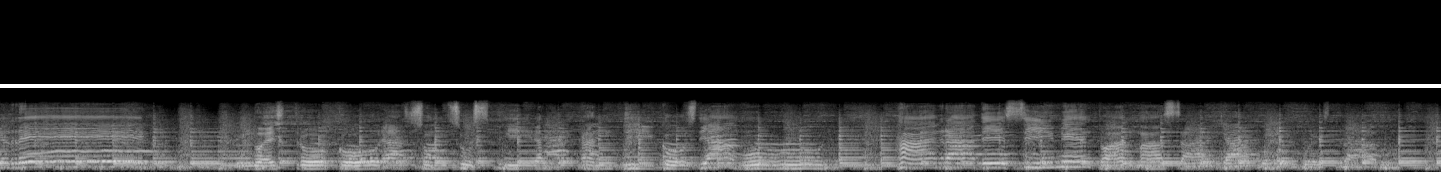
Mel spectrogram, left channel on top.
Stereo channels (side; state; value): left; silent; digital silence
